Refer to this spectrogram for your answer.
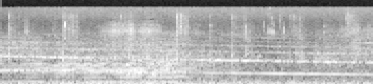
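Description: A fire truck siren sounds loudly and continuously, its layered wailing tones sliding slightly lower in pitch as it passes over a steady low engine rumble.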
